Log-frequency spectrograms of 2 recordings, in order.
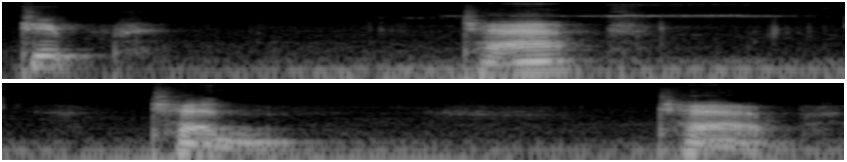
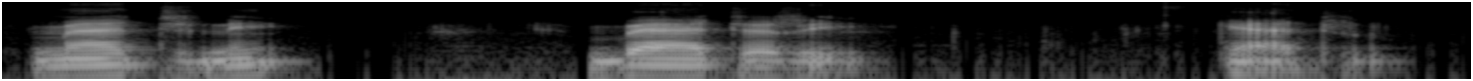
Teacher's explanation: in the initial position, this sound is aspirated and pronounced as t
